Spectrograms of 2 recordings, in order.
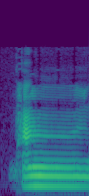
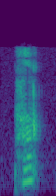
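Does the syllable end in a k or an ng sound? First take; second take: ng; k. First: The syllable ends in a nasal ng sound. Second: The syllable ends in a k sound. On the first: The speaker calls it right. "방 얘랑 비슷하게 바뀌어요" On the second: The speaker calls it wrong. "박 이렇게 하는 것보다"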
